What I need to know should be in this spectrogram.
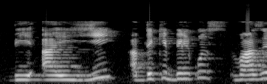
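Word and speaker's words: بِأَيِّ: किस तरह से, देखिए बा जेर बी, हमजा या ज़बर आई, या जेर यी, बिअय्यि। अब देखिए बिल्कुल वाज़े हो गया, क्या है, बिअय्यि है, बिअय्यि, या जेर यी, बिअय्यि, ठीक है।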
